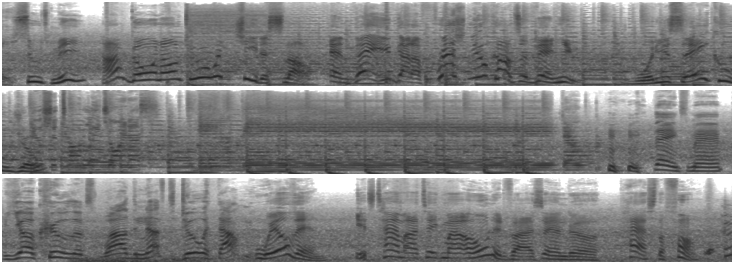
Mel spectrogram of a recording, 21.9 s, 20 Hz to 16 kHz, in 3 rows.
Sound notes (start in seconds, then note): 7.5 electronic voice; 13.2 chuckling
